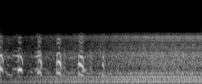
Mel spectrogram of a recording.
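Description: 4x4 SUV's engine running steadily at low revs as it crawls through deep mud, with a few short shout-like calls over it in the first second.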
